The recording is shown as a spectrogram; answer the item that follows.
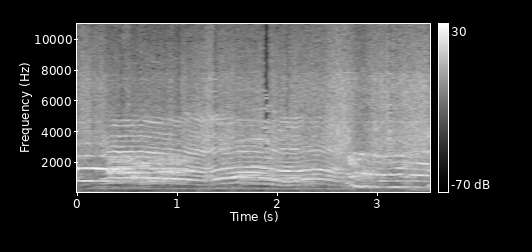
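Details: A husky howls loudly and continuously in hysterical protest while being bathed and groomed, its voice wavering up and down.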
